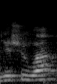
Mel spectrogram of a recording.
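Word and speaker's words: ישוע: galileos en yeshua sí Entonces los judíos ahora pronuncian yeshua y por eso nosotros pronunciamos yeshua ya que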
